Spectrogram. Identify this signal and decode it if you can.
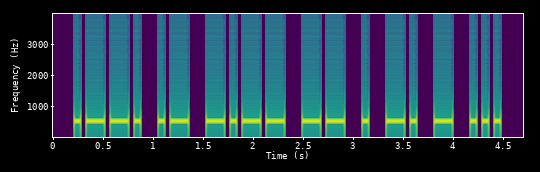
Morse code, heard as a keyed tone, about 20 wpm, 550 Hz. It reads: PAYMENTS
